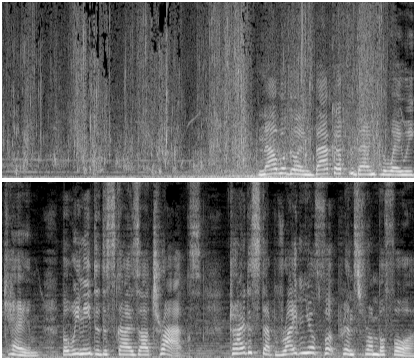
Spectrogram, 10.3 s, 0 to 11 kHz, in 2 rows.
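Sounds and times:
river water splashing and churning: 0.0s - 5.9s
low rumbling background: 0.0s - 9.1s
speech: 3.2s - 10.3s.

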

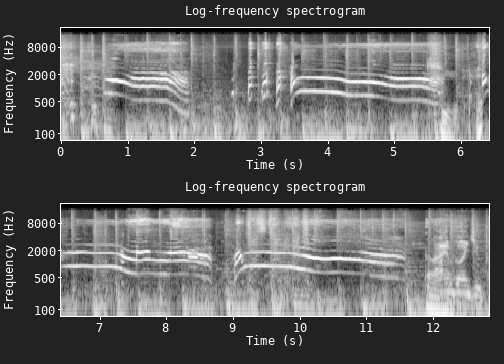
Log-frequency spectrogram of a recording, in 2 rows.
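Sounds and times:
speech: 0.1s - 0.8s, 12.5s - 12.8s
Weimaraner puppy howling: 0.6s - 1.9s, 2.8s - 11.6s.

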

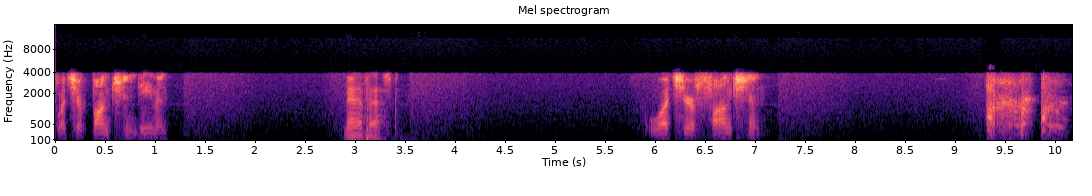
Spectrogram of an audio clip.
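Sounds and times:
speech: 0.1s - 1.2s, 2.9s - 3.5s, 6.0s - 7.2s
person coughing harshly: 9.3s - 10.1s.

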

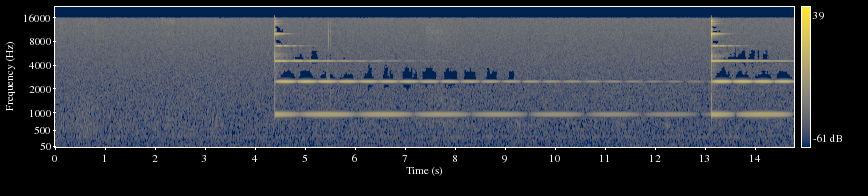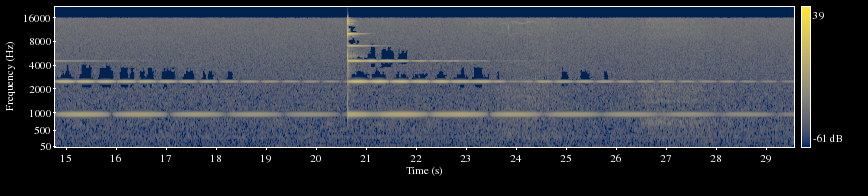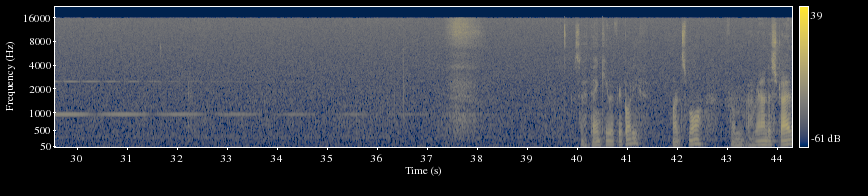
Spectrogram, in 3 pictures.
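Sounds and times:
meditation gong ringing with sustained metallic hum: 4.4s - 32.2s
speech: 40.0s - 44.3s.

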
